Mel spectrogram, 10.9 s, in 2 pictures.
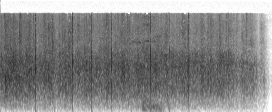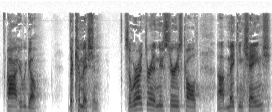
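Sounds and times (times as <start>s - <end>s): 
audience round of applause: 0.0s - 5.3s
speech: 5.6s - 10.8s.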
